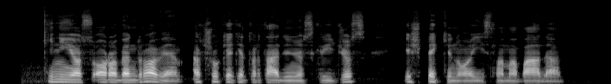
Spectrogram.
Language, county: Lithuanian, Vilnius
